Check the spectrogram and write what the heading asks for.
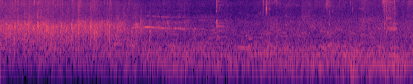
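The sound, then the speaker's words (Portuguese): An audience bursts into sustained applause to the Lord for the life of a woman who ran to the altar, a dense, steady wash of clapping for several seconds, with faint voices mixed in beneath the noise. “Aplauda o Senhor pela vida dela aí.”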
